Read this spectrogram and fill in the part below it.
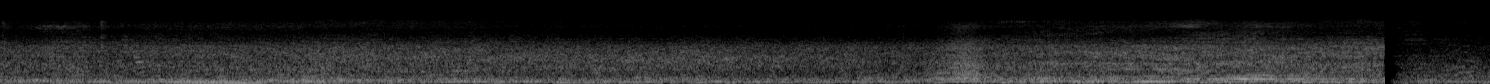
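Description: Traffic hums steadily along a street outdoors.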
